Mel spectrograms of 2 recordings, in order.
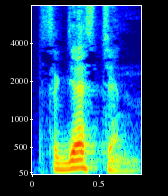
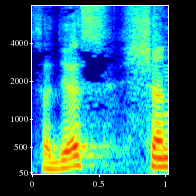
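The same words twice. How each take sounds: First: "سجیشن" joined as sug-jes-chun; G in the middle of "سجیشن", CH at the end; correct pronunciation. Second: "سجیشن" slowly as su-jes... shun; no G in "سجیشن", SH ending; wrong pronunciation. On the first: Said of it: "صحیح اس کا pronunciation کیا ہے؟". ("سجیشن" کو روانی سے "سگجیسچن") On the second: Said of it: "یہ سجیشن نہیں ہے". ("سجیشن" کو غلط "سجیس شن") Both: Shown as a demonstration.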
